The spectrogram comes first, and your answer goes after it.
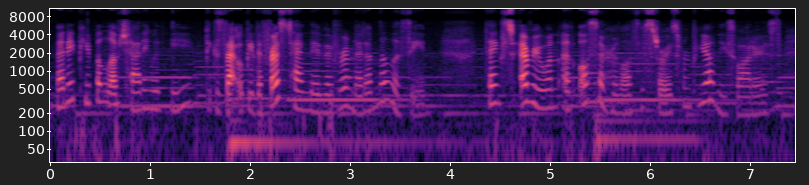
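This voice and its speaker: A woman's voice: on the high side, quick pace, gravelly, bright, forceful tone, soft background music. Woman reading as a cute, earnest little sea creature. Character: earnest, cute female Melusine sea creature, harbor storyteller. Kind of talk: reading game dialogue aloud.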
